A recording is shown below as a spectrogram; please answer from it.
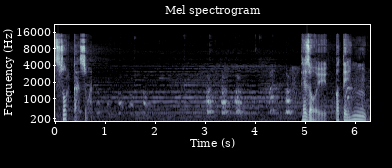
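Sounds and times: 
speech: 0.0s - 0.9s, 4.9s - 6.2s
dogs barking in the distance at a market: 0.4s - 5.2s.

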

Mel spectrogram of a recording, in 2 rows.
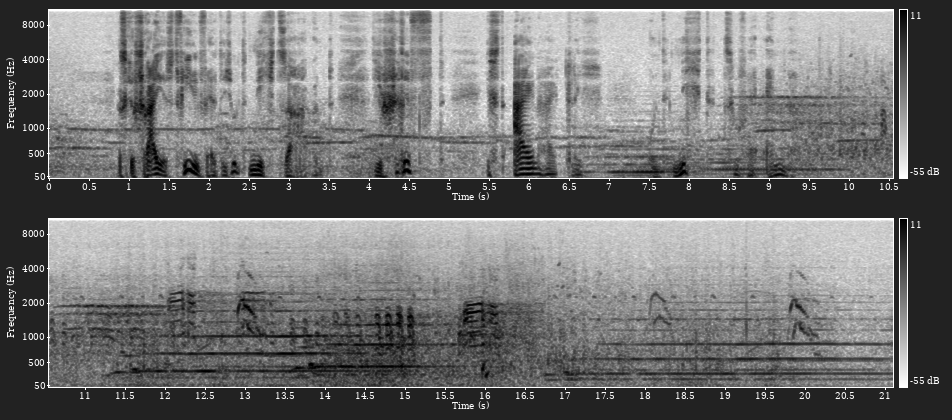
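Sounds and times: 
geese honking: 0.0s - 21.0s
steady sustained tones: 0.0s - 21.0s
speech: 0.9s - 4.9s, 5.5s - 9.5s.

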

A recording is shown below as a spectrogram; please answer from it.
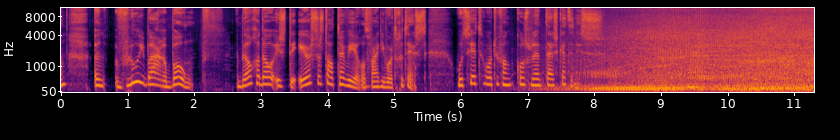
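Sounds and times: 
speech: 0.0s - 8.5s
evening rush-hour traffic of many old cars in central Belgrado: 6.8s - 11.2s.

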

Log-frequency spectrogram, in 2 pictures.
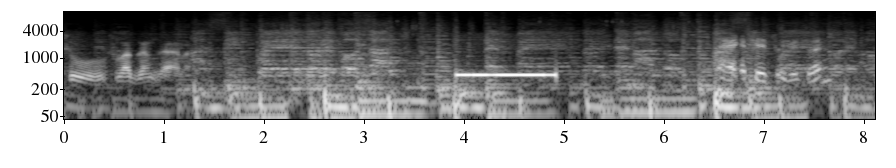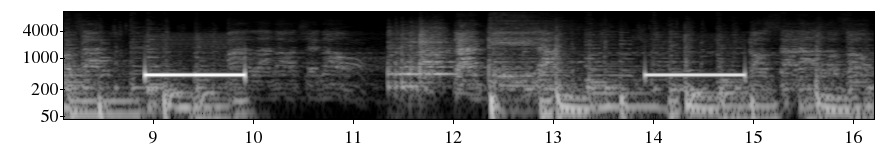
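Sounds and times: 
speech: 0.1s - 4.8s, 6.6s - 8.0s
loud music: 1.1s - 10.0s, 11.4s - 16.2s
telephone ringing in a radio studio: 3.9s - 5.0s, 8.9s - 10.0s, 13.9s - 15.0s.

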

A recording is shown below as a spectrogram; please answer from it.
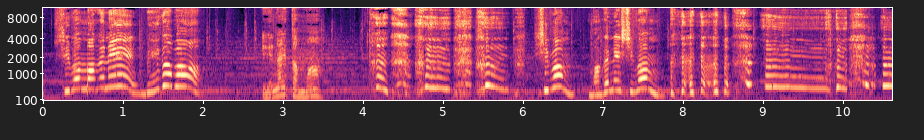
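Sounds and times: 
speech: 0.2s - 10.6s
woman crying with sobbing wails and whimpers: 4.0s - 6.4s, 7.7s - 10.6s.

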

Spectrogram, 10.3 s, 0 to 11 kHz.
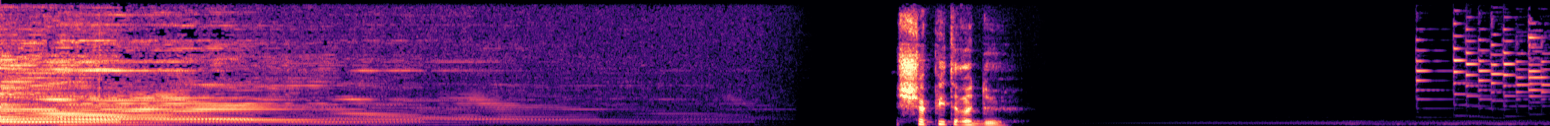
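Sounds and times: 
steady low tonal hum: 0.0s - 5.3s, 7.4s - 10.3s
speech: 6.0s - 6.8s
mobile phone ringtone playing opening bars of a concerto: 9.4s - 10.3s.

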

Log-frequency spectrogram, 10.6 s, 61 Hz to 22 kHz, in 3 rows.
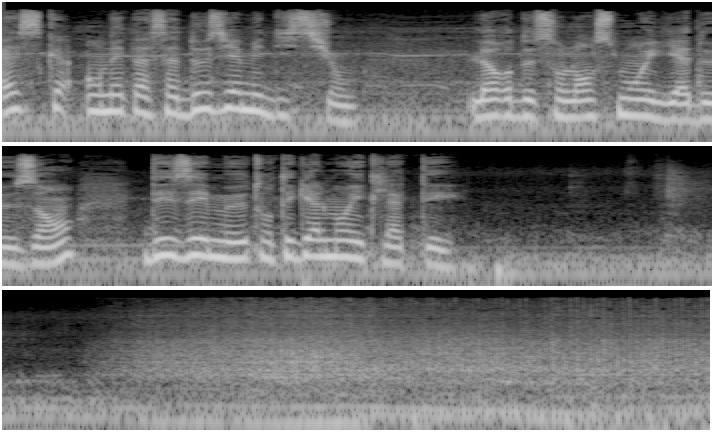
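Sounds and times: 
speech: 0.0s - 5.9s
tractor engine running: 0.0s - 10.6s.

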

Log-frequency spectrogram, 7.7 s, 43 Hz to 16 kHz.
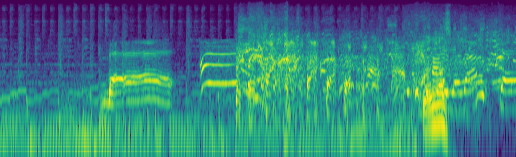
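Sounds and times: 
speech: 1.5s - 2.7s, 3.7s - 7.1s
human voice imitating sheep bleats: 1.5s - 3.4s
chuckling laughter: 3.5s - 7.7s.

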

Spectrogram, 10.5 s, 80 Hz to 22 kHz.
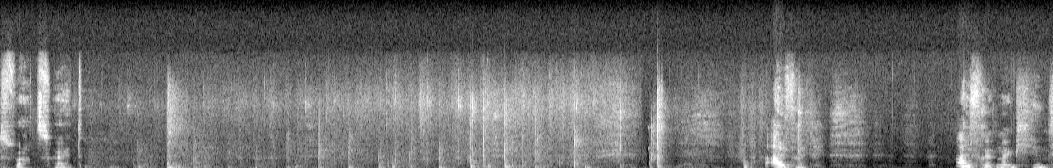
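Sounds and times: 
horse hooves clopping as a horse-drawn carriage rattles up and stops: 0.0s - 7.8s
speech: 0.2s - 1.2s, 7.8s - 8.2s, 9.7s - 10.5s.

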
